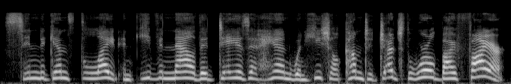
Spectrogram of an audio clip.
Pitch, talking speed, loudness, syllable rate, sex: 265 Hz, 260 wpm, -18 LUFS, 5.3 syllables/s, female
